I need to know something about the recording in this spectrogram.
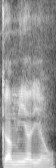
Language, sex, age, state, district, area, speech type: Bodo, male, 45-60, Assam, Chirang, rural, spontaneous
